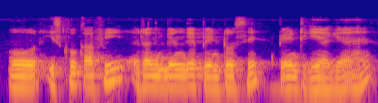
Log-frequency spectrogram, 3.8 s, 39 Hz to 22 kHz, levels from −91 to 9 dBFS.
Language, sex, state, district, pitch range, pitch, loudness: Hindi, male, Delhi, New Delhi, 100-120 Hz, 105 Hz, -15 LUFS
